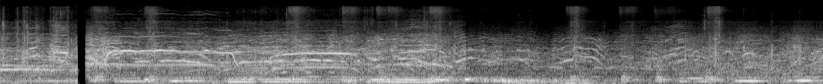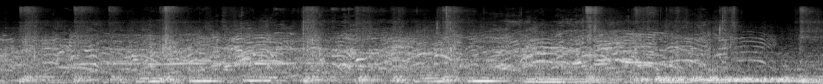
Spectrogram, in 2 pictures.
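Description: Crowd in the stands cheering and shouting over music with a moving bass line. The sound cuts out for an instant about a second in.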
